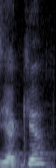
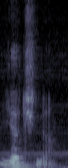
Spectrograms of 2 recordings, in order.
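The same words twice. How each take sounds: First: It is said the North Indian way. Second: It is said the rest-of-India way.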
